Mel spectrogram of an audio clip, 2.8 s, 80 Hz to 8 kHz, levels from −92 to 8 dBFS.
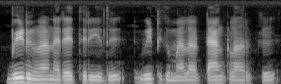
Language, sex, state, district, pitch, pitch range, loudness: Tamil, male, Tamil Nadu, Namakkal, 120 Hz, 115-130 Hz, -20 LUFS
